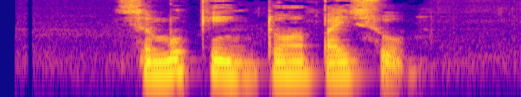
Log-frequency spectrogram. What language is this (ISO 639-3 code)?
pwn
